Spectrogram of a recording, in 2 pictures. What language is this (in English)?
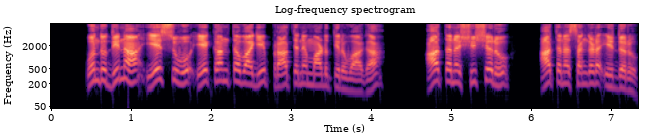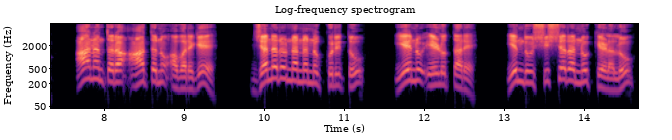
Kannada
